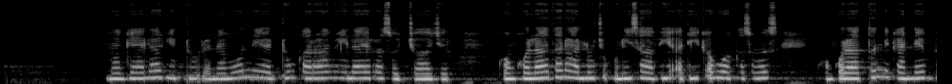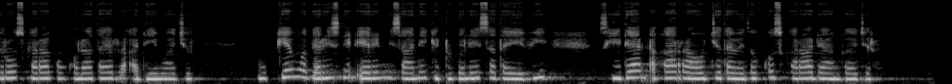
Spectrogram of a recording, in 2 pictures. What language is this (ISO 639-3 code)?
orm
